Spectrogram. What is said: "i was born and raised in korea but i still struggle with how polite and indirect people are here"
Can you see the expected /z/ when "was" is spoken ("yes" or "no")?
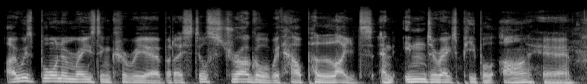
yes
